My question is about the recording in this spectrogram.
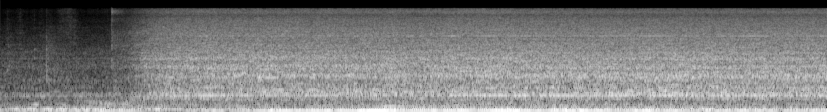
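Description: Handheld hair dryer switched on about a second in, then running steadily as it blows over a client's freshly cut hair.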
